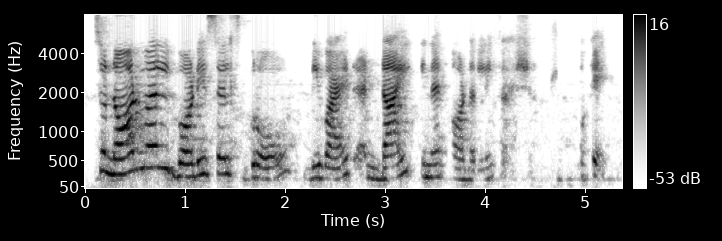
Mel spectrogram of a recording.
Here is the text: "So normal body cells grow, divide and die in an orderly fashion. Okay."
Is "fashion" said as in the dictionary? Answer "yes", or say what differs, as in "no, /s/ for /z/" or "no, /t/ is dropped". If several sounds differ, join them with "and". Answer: yes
